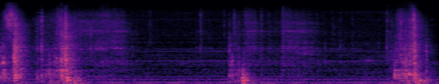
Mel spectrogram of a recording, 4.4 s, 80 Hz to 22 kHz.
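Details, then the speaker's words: Viking SC5894 8-track cartridge recorder playing an old cartridge with deteriorated foam pressure pads: faint motor drone with loud irregular clacks every second or two; it turns but the tape seems jammed or trashed, sounding pretty bad. "Is the tape itself going to move, or is the tape itself trashed? Let's see. It doesn't sound good. It actually sounds pretty bad."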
